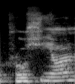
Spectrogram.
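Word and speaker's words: Procyon: here find my app I think it's pronounced Pro proon or something Pro H I know what you're talking about Proto no how you spell it uh p r o c y o n proon oh sure yeah it's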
